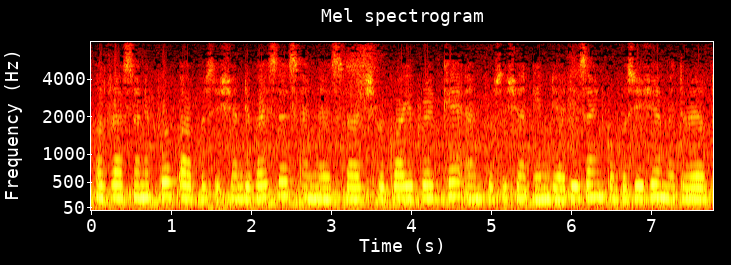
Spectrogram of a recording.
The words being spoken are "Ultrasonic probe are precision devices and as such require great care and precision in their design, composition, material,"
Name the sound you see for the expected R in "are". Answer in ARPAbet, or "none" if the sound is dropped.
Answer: W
